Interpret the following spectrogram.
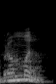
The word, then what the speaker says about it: Brahman: it is not Brahman it is it is pronounced Brahman Brahman okay this is Brahman Brahman is actually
